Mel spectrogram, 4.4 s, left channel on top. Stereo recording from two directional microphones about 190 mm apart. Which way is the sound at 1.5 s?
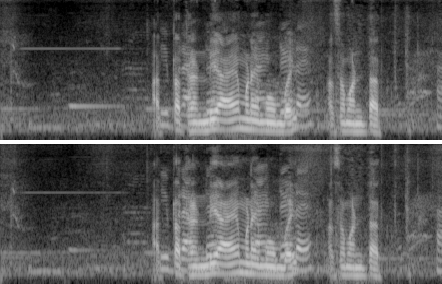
15° left (ahead or behind).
